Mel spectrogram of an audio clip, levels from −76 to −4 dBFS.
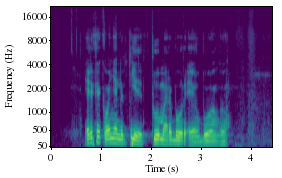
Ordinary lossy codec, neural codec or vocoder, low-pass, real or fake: none; codec, 44.1 kHz, 7.8 kbps, Pupu-Codec; none; fake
